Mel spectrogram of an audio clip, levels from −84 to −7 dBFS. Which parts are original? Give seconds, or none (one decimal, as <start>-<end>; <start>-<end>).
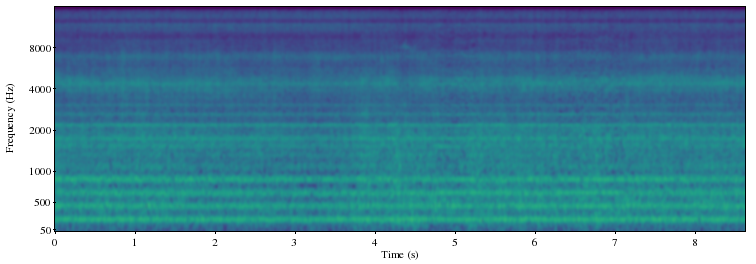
4.8-5.3; 6.3-7.1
